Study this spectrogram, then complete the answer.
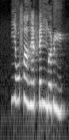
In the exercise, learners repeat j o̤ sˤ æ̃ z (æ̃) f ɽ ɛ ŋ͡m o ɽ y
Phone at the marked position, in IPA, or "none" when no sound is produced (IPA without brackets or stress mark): ɛ̃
